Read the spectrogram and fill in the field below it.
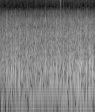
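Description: Steady rain pattering on a surface, a dense continuous hiss of drops close by with no voices.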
